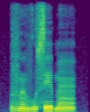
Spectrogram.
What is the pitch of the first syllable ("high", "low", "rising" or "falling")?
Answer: low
